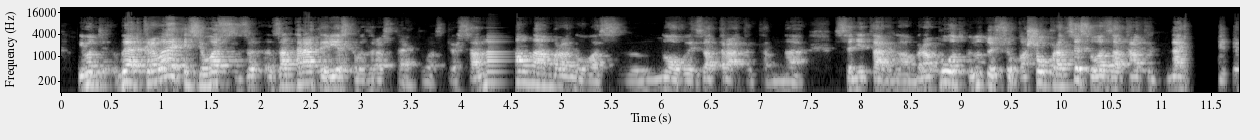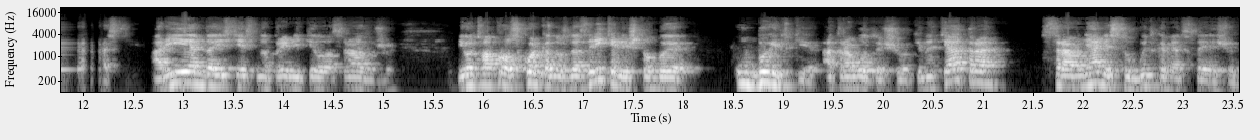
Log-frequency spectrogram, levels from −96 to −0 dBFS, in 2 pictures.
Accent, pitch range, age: native, 125-190 Hz, 50-69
